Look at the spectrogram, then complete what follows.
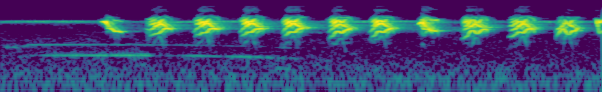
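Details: Brownish 'pardo' white-throated seedeater singing a lot in 'pressão' style: about a dozen evenly spaced, buzzy chirped notes roughly four per second, over a constant thin high tone.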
